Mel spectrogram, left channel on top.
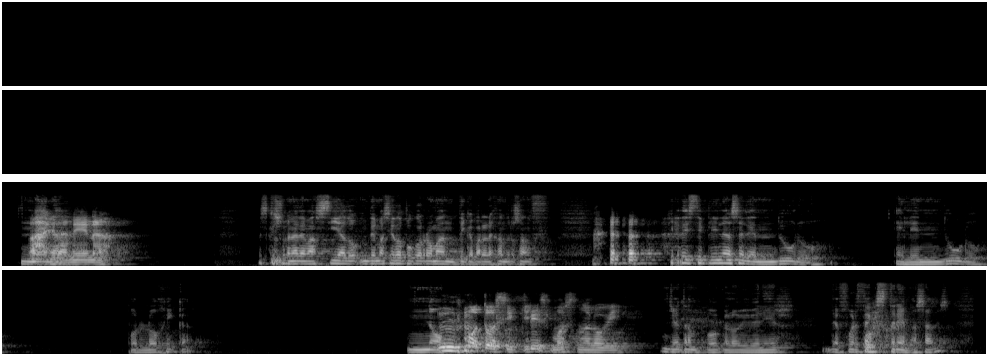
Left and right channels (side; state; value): left; silent; digital silence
